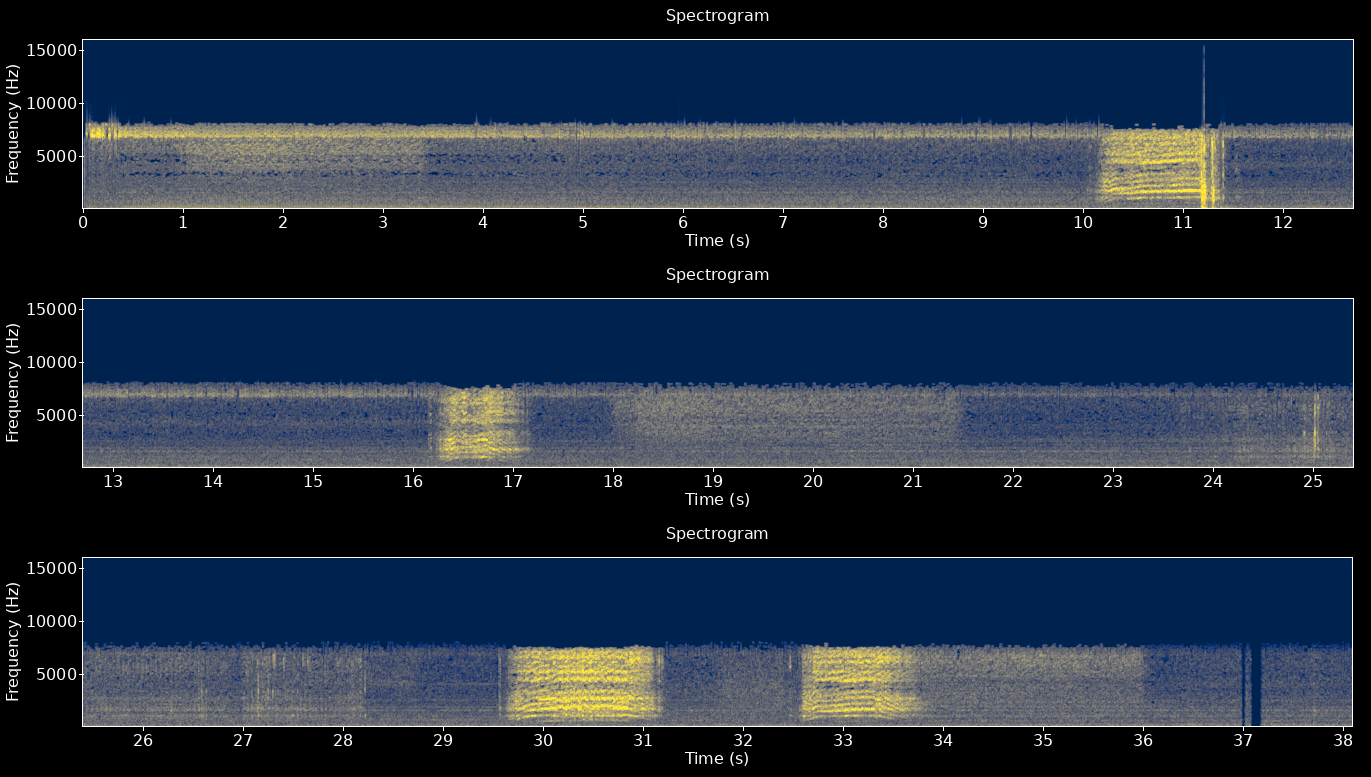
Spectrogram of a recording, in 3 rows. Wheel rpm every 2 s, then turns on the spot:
0, 0, 0, 0, 0, 70, 0, 0, 40, 0, 0, 0, 20, 20, 20, 70, 50, 0, 0.
24-28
